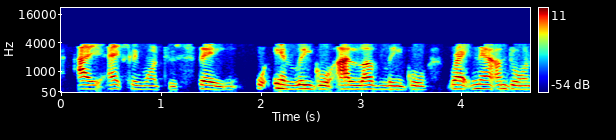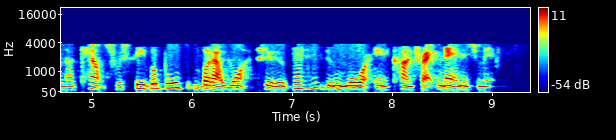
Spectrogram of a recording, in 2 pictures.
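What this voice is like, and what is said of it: Strong accent, hard to understand. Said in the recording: “I'm having a problem with your accent.”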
